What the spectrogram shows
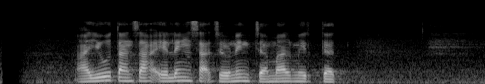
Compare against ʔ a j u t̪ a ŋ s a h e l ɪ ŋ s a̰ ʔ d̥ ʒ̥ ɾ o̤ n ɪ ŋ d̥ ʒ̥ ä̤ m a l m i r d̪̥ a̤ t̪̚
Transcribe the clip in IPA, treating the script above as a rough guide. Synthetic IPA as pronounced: ʔ a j u t̪ a n s a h e l ɪ ŋ s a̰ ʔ d̥ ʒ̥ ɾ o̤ n ɪ ŋ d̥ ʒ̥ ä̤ m a l m i r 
